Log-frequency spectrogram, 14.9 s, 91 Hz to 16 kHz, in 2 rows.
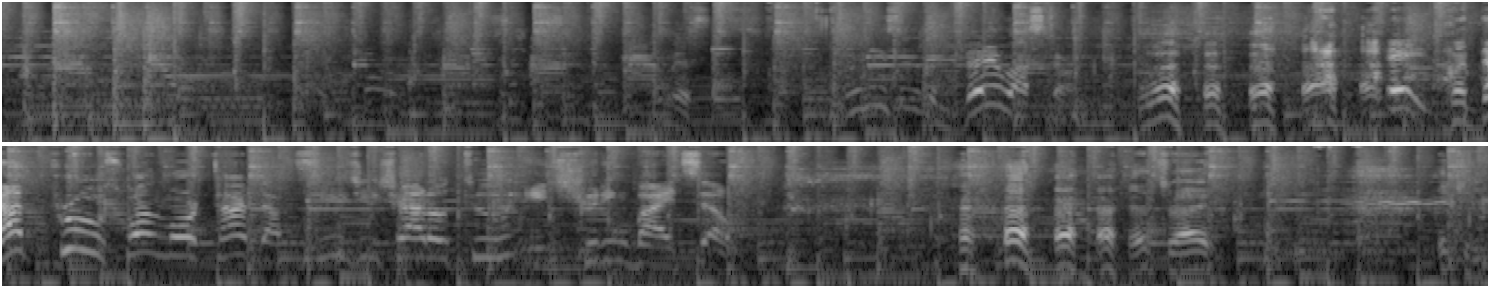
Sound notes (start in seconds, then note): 5.6 laughs; 11.3 both laughing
